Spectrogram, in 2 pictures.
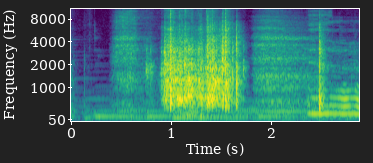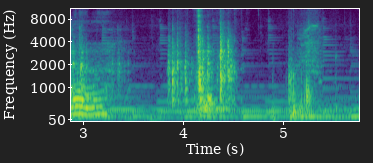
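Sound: dice being rolled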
